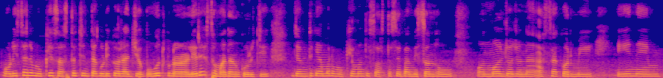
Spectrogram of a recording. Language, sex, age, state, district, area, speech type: Odia, female, 18-30, Odisha, Koraput, urban, spontaneous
